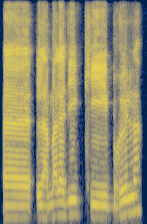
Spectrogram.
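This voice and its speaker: A man's voice: medium pitch, fairly even intonation, takes it slowly, fairly bright tone, clear, resonant tone, no room sound. A man with a French accent, a native French speaker, explaining at length in a conversational talk, hesitant with many fillers and self-corrections. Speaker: guest speaker.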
